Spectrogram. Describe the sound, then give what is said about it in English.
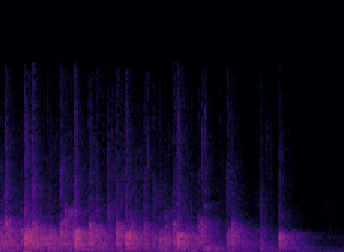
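A crowd applauds with steady, rhythmic clapping, broad and bright, that carries on for a few seconds before thinning out and fading at the end. “Let's clap for that.”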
